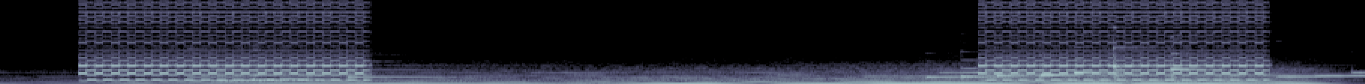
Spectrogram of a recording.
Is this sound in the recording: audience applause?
no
